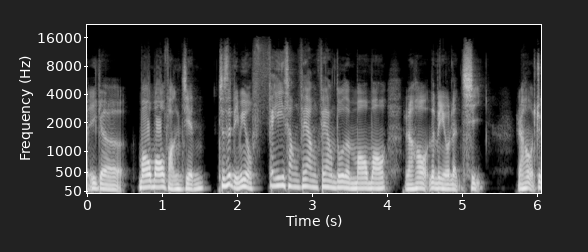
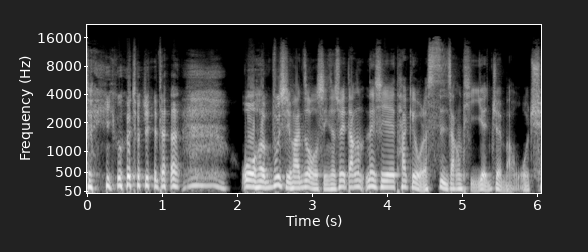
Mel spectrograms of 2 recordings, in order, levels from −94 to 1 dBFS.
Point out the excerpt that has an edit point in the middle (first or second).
first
